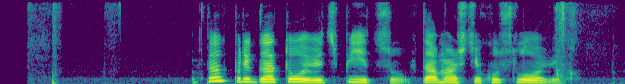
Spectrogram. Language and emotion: Russian, neutral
